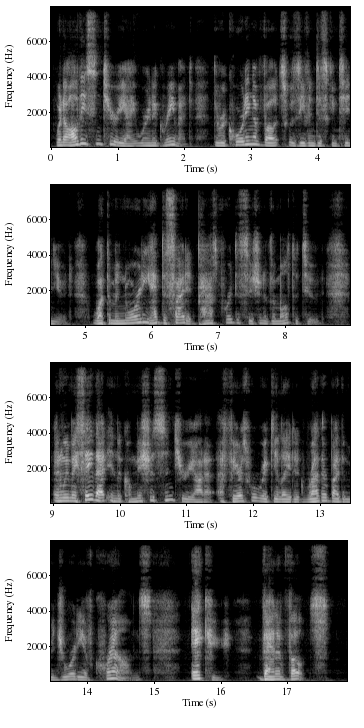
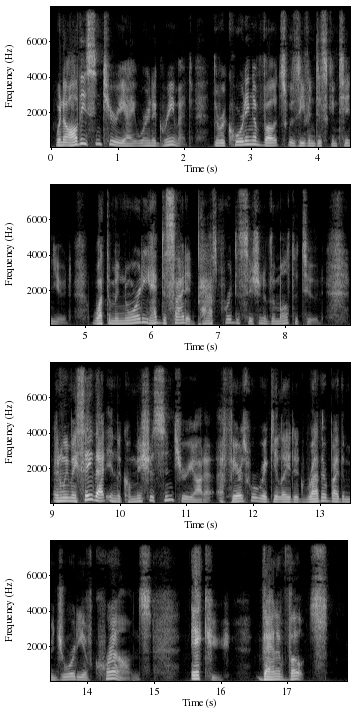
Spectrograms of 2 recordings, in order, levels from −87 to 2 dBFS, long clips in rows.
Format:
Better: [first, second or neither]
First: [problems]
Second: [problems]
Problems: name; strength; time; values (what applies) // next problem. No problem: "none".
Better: second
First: room echo; dies away in 0.4 s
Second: none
